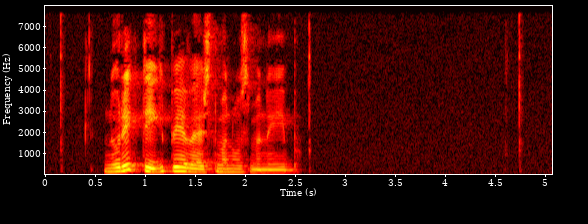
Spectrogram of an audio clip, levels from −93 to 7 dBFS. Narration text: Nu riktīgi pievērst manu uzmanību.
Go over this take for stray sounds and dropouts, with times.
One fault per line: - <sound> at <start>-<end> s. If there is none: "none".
none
